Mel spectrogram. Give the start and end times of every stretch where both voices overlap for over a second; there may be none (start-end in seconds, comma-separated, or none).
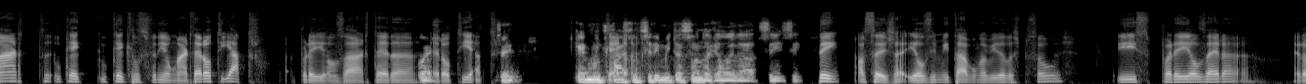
none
